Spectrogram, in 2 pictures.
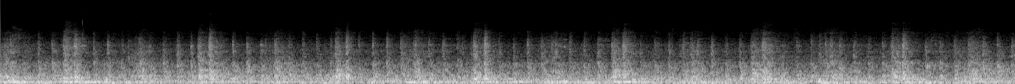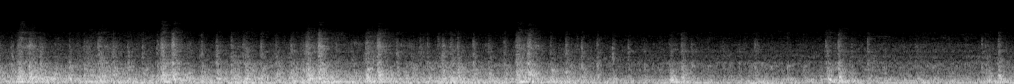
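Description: Ise Railway diesel railcar running, its wheels clicking over rail joints in a clickety-clack rhythm above a steady rumble. The clicks come roughly in pairs and space out after about sixteen seconds.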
